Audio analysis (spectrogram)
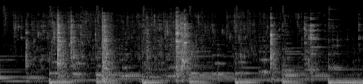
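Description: After a meal, dishes are put in a sink: water runs steadily from a tap into the sink while dishes clatter and clink in a series of sharp bursts, over a low, even hum.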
